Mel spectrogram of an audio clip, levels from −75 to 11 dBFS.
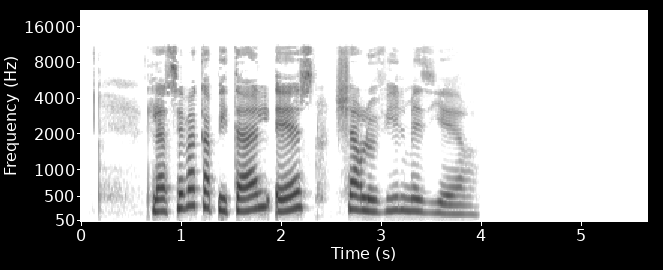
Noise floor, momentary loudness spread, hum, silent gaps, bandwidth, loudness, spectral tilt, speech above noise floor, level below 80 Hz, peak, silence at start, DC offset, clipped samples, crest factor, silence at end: -83 dBFS; 10 LU; none; none; 11.5 kHz; -17 LUFS; -3.5 dB/octave; 67 dB; -68 dBFS; 0 dBFS; 0.65 s; under 0.1%; under 0.1%; 18 dB; 1.7 s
